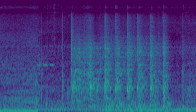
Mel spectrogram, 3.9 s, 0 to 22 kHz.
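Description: A Nissan 350Z drift project car cranks with a rough, whirring starter for several seconds and then catches into an uneven, loud engine note close by, with no talking.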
